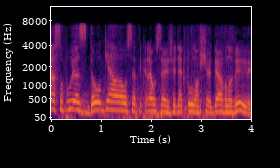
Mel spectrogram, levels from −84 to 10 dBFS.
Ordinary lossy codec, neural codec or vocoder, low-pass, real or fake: AAC, 48 kbps; codec, 16 kHz, 0.5 kbps, X-Codec, HuBERT features, trained on balanced general audio; 7.2 kHz; fake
